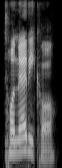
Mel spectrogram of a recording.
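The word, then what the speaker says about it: トネリコ: The word Toneriko, which is how she pronounces her own name in Japanese, means ash tree.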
